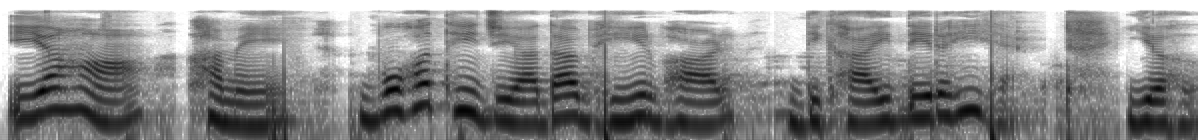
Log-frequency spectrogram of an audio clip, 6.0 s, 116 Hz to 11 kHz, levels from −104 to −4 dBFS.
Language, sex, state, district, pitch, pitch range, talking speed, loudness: Hindi, female, Bihar, West Champaran, 230 Hz, 205-260 Hz, 120 wpm, -16 LUFS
